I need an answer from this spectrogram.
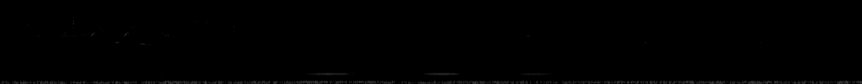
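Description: Near silence: faint birds chirping and calling in the background, over a low steady hum.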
